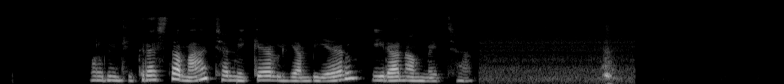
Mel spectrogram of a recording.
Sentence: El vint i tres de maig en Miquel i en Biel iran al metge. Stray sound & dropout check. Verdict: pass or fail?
fail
